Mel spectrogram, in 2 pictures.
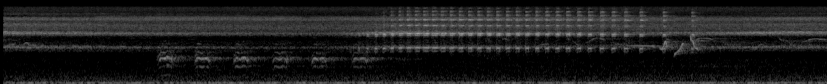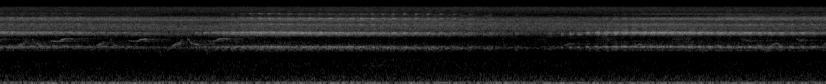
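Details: Evening cicada (higurashi) singing on 3 August 2021: a loud, rapidly pulsed trill swells in around four seconds in and fades by seven. It sits over a steady high cicada drone, with a brief series of lower pulsed notes just before.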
